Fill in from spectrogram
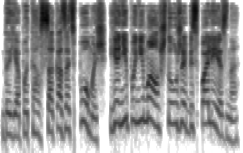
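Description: A woman's voice: expressive, fairly quick, a bit bright, no room sound, clean studio sound. A woman voicing an indignant, flustered male scientist protesting his innocence. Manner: protesting, high-strung.

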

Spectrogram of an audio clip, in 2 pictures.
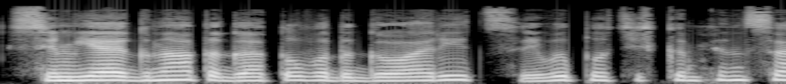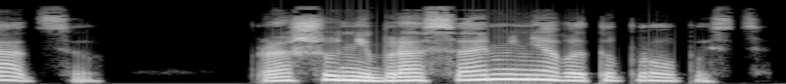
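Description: Man reading a young heroine: tearful, pleading, defiant; high voice. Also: fairly quick, a little mellow, no echo, studio quality, lightly acted. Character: distraught young woman, desperate and defiant.

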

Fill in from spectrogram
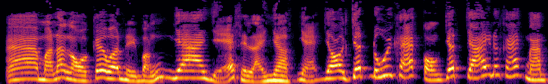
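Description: A man with a Southern Vietnamese accent telling a ghost story in an animated, emphatic way, throwing rhetorical questions at his listeners. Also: high-pitched, brisk. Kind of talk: spoken ghost story narration.

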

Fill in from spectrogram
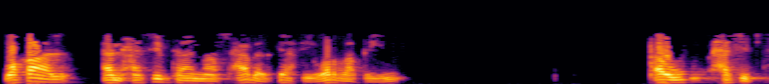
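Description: A man reading a classical Quran commentary aloud in a measured way, adding brief remarks of his own. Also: lively intonation, husky, dry recording. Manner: measured reading that drops to low asides. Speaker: reader and teacher of Quran commentary. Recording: dry, tinny phone-like audio.

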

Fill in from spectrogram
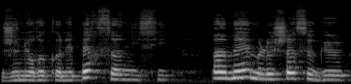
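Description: A woman's voice: fairly high pitch, animated, a little slow, dark tone. Woman voicing Marie Cornic, an anxious young woman. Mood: puzzled. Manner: anxious, pleading.

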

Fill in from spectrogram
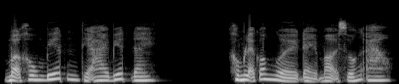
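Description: A woman's voice: fairly low pitch, animated, moderate pace, warm tone, breathy edge, no room sound, dull audio. A woman voicing a cold, curt young man, a doctor and eldest son, in a storybook reading. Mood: cool, curt.

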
